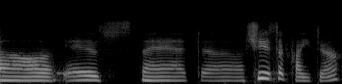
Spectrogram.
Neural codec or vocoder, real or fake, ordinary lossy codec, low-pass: codec, 16 kHz, 0.5 kbps, X-Codec, HuBERT features, trained on general audio; fake; none; none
